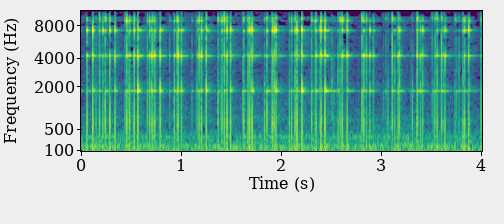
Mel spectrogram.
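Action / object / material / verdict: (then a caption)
tap / small glass drinking cup / glass / none. A small, hollow, clear blue-tinted glass drinking cup that appears empty is held in a hand and tapped and scratched with painted fingernails. The result is a fast, irregular run of bright, short clinks, each with a brief high ringing tone.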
